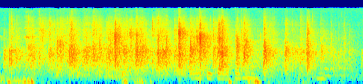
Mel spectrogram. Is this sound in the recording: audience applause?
yes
